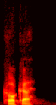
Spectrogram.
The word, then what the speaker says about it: Quokka: And I might not pronounce this right, but is it Quokka? – Yes, Quokka. Yeah.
